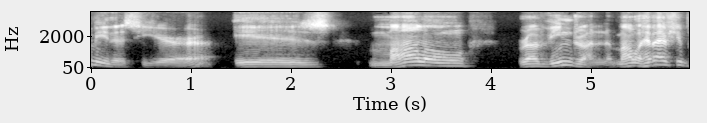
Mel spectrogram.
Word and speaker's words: Raveendran: The person who joined me this year is Marlo Raveendran. Marlo, have I actually pronounced your last name correctly?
